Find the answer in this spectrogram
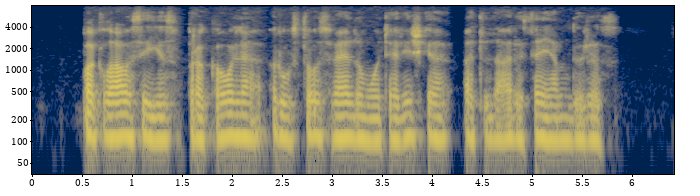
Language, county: Lithuanian, Marijampolė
